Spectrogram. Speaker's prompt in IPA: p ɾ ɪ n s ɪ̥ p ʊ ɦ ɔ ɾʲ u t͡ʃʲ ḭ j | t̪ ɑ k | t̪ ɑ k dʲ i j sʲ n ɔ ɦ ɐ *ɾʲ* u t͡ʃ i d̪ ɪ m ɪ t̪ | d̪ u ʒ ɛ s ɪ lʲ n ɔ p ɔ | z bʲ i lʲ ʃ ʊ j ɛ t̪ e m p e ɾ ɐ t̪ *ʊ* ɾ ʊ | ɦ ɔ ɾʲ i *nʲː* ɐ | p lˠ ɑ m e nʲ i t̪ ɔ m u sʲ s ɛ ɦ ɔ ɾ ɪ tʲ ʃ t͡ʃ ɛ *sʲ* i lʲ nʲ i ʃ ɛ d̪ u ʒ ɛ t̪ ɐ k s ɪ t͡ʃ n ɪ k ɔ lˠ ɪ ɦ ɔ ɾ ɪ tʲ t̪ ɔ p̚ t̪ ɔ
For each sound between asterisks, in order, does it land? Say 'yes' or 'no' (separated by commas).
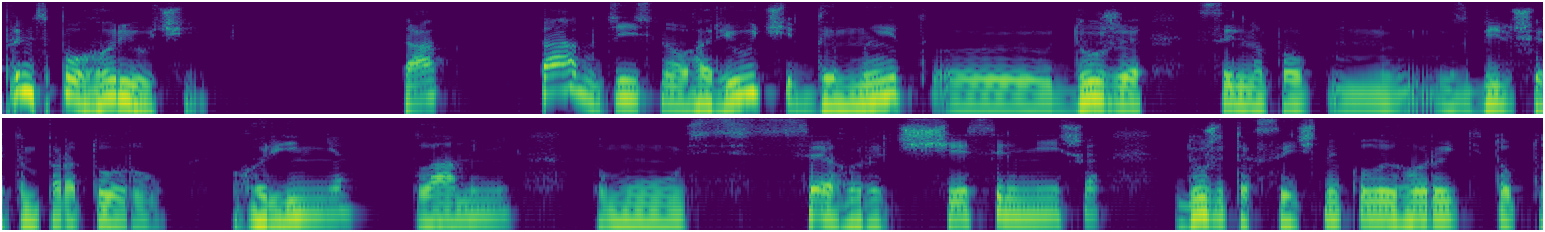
yes, no, yes, yes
